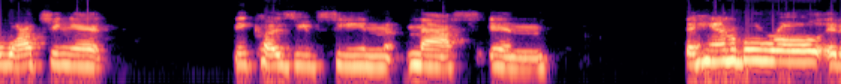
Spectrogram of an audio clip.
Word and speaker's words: Mads: So it's Mass, as in you're going to Mass.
